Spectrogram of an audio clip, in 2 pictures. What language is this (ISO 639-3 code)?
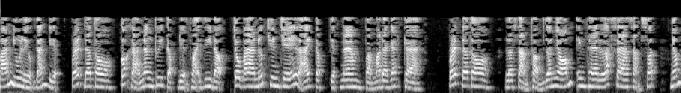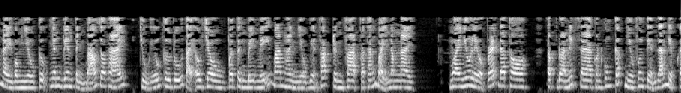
vie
